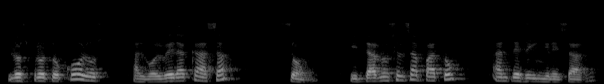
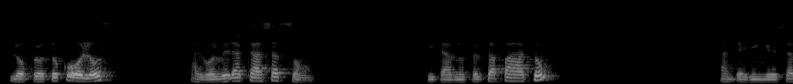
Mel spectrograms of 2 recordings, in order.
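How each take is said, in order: First: It is spoken at a normal pace. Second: It is spoken at a slow pace. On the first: "utilizando la voz normal o un ritmo de voz normal" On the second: "el ritmo de voz pausado"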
